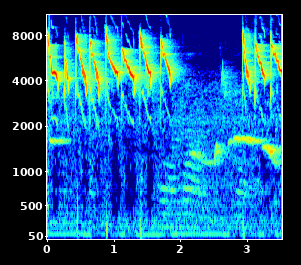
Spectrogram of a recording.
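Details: Riwik-type Oriental white-eye lure song in dense standard ngalas style: a fast string of piercing high slurred notes tumbling downward, a brief gap filled by a soft lower whistle, then the chirping resumes over a steady low drone.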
